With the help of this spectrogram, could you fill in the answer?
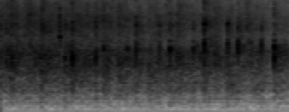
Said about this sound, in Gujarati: તાલીઓથી સ્વામીનું સ્વાગત કરો.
